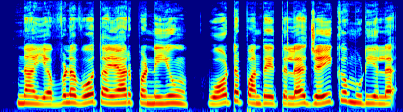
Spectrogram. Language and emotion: Tamil, sad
